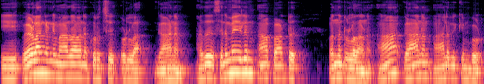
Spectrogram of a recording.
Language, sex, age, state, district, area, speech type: Malayalam, male, 60+, Kerala, Thiruvananthapuram, urban, spontaneous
